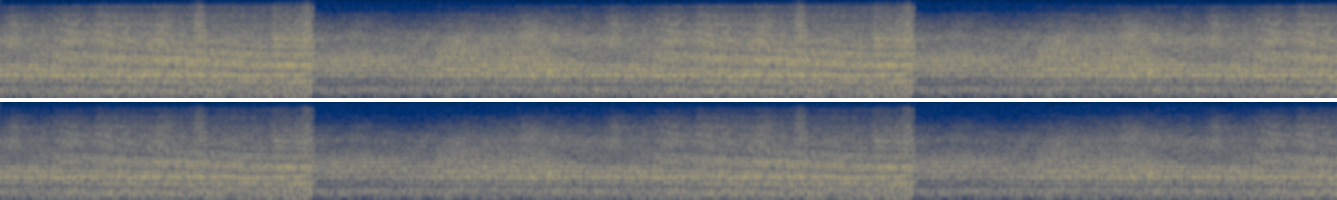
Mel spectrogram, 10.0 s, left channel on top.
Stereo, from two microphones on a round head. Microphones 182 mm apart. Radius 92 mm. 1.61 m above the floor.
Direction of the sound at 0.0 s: 55° left (ahead or behind).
